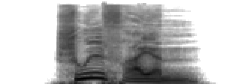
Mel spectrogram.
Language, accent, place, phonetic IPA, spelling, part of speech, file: German, Germany, Berlin, [ˈʃuːlˌfʁaɪ̯əm], schulfreiem, adjective, De-schulfreiem.ogg
- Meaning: strong dative masculine/neuter singular of schulfrei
